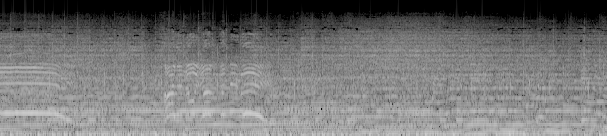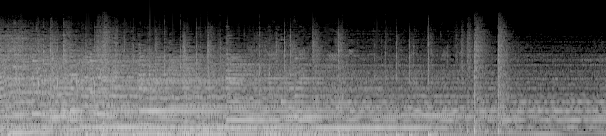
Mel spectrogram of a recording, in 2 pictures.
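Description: A church audience applauds and cheers loudly and steadily for God ("the King") over pulsing worship music with sung notes. The dense clapping and shouts carry on throughout before easing slightly near the end.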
